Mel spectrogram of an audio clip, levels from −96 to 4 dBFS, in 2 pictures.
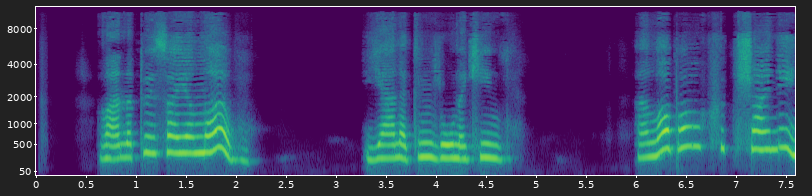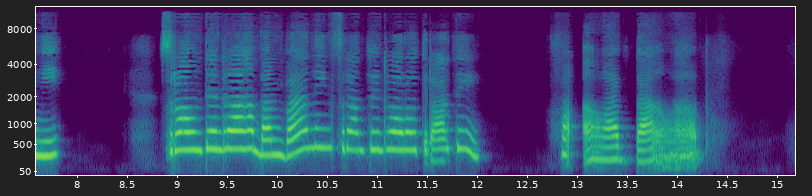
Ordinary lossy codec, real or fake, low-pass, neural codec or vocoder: AAC, 32 kbps; fake; 10.8 kHz; codec, 24 kHz, 0.9 kbps, WavTokenizer, large speech release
